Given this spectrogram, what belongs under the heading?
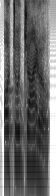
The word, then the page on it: autogiro: Indian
